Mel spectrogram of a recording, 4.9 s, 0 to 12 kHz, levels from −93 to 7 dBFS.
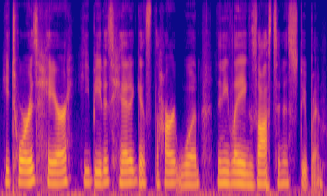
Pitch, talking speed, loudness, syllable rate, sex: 160 Hz, 220 wpm, -18 LUFS, 4.9 syllables/s, female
